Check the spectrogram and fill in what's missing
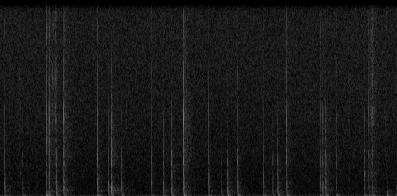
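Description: Long nails tap and scratch across a black studded faux suede boot held up in the air, hitting both the suede and the studs. The result is a quick, uneven run of short, dry, muffled taps with a low, thudding body and little ring, with occasional slightly brighter clicks where the nails strike the studs.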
